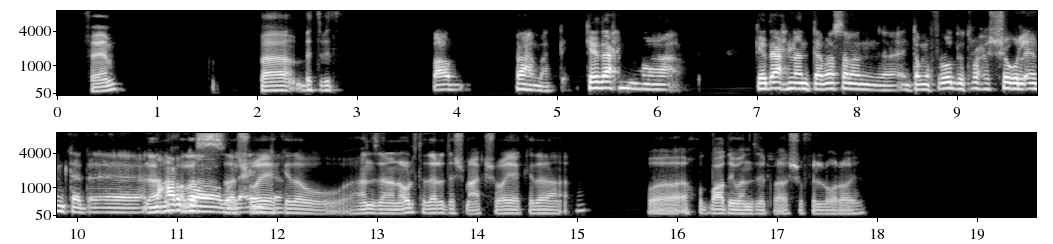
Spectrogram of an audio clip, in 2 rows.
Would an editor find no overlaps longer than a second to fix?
No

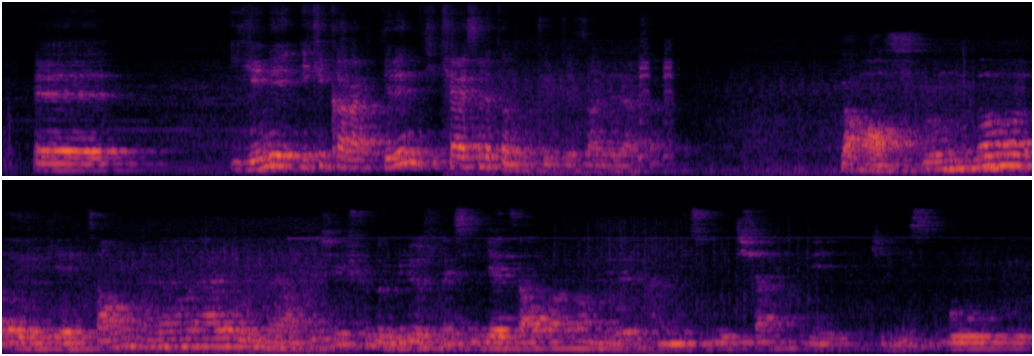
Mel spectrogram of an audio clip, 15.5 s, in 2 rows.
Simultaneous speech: No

